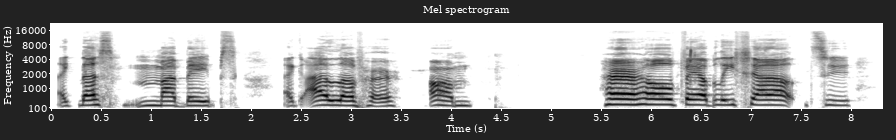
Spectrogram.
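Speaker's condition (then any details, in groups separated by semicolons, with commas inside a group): Cerebral palsy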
